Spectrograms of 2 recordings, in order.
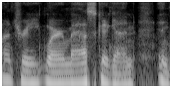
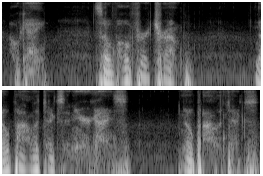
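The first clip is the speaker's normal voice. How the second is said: hushed, soft conspiratorial stage whisper. Speaker tells the audience he is whispering like the president does, whispering. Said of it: "I'm whispering".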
